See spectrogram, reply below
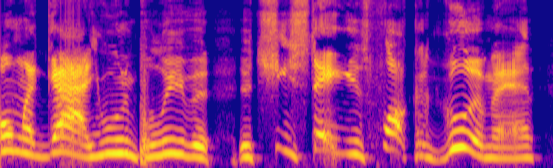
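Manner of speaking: too-big, high, overblown New York accent. Talking about favourite voices, demonstrating an extreme New York voice: overblown New York accent. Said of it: "extreme New York voice".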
